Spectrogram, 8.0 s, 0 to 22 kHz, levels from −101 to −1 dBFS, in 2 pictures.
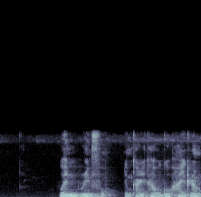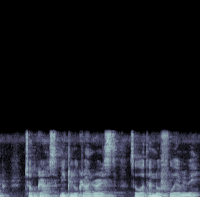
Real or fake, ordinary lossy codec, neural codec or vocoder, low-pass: real; none; none; 7.2 kHz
